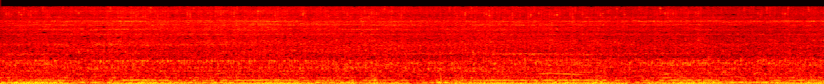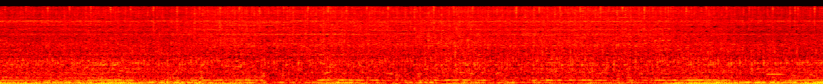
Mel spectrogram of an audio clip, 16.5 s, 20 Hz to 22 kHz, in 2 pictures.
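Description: The 427 V8 of a 1963 Mercury Marauder idling steadily.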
